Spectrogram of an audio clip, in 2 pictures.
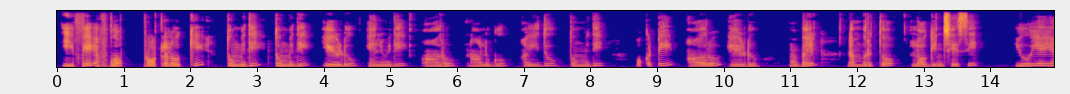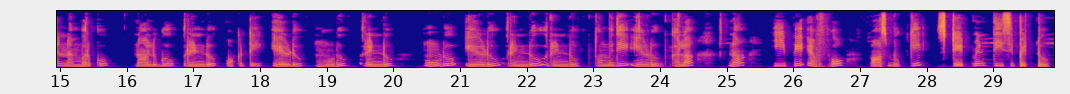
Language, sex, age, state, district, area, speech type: Telugu, female, 18-30, Andhra Pradesh, Kakinada, rural, read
